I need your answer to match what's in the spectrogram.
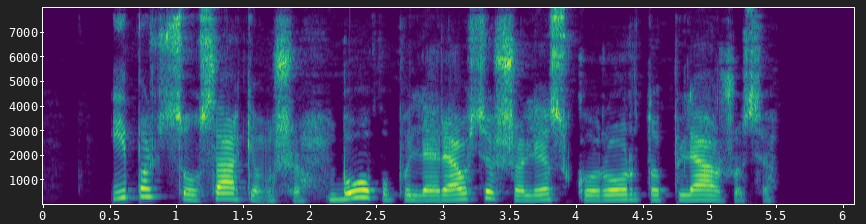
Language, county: Lithuanian, Kaunas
